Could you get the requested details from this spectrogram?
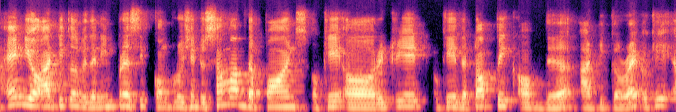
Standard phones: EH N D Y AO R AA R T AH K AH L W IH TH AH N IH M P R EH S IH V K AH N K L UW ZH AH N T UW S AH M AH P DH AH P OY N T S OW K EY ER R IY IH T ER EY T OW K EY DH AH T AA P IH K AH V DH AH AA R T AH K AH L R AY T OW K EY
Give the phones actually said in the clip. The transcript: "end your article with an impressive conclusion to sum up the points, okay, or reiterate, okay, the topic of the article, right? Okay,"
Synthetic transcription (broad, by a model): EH N D Y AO AA T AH K AH L W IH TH AH N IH M P R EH S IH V K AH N K L UW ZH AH N T UW S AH M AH P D AH P OY N T S OW K EY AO R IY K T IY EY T OW K EY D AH T AA P IH K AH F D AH AA T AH K AH L R AY T OW K EY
